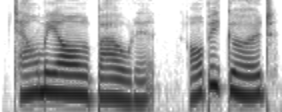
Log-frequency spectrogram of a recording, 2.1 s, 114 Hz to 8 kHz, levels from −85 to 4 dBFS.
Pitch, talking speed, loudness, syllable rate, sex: 230 Hz, 225 wpm, -15 LUFS, 5.1 syllables/s, female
